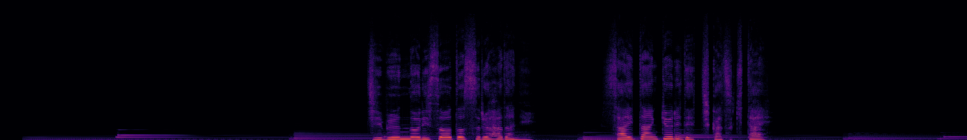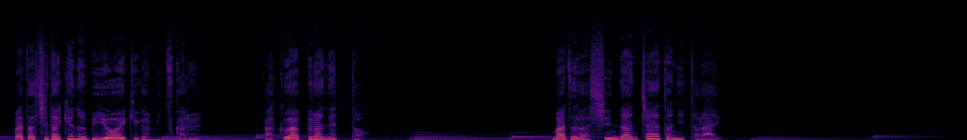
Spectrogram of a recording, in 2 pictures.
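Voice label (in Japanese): 落ち着き, ナレーション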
